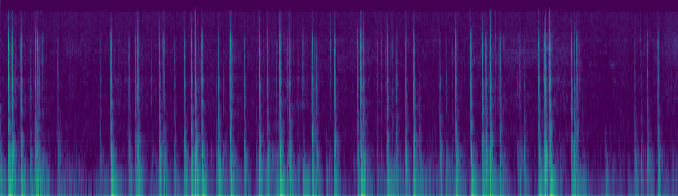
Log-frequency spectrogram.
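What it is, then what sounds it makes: Paper heart cutout. Fingertips and nails of both hands rub and scratch the surface of a large, thin, flat heart cut from white paper or cardstock, held upright in front of the microphone. The result is a rapid, uneven run of soft, close scratching taps and brushes with a heavy low thump in each stroke and only faint high rustle, each sound dying away almost at once.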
